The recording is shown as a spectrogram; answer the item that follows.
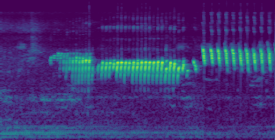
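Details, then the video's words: Panda-coloured white canary, a training recording in the Indonesian kenari gacor style, singing in one spot: a bright high warble, then a fast buzzy trill, then rapid repeated high chips. The recording is clean, with no other sounds. "Kicauan Burung Kenari Panda Gacor Di Satu Titik"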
